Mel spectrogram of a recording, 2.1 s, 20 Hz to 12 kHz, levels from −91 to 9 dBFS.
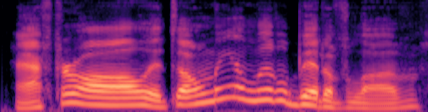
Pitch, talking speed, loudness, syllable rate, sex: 190 Hz, 250 wpm, -16 LUFS, 6.0 syllables/s, female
